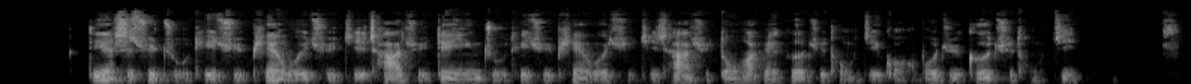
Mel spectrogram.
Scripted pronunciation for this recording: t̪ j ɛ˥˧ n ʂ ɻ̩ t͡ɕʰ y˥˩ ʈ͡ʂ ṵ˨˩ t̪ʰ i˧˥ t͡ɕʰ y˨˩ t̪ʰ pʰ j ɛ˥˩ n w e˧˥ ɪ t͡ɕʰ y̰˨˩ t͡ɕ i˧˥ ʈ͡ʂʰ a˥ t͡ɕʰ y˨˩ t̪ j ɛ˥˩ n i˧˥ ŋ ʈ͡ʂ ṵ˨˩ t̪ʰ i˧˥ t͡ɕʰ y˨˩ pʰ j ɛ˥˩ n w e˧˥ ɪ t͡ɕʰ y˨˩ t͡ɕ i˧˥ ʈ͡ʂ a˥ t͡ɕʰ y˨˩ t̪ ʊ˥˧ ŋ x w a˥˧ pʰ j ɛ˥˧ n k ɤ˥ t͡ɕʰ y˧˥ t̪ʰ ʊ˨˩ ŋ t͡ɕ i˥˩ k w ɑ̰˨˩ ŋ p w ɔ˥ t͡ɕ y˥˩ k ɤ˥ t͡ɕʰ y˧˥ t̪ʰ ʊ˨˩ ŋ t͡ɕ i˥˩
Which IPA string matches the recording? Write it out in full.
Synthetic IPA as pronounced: t̪ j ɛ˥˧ n ʂ ɻ̩ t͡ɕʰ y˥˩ ʈ͡ʂ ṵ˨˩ t̪ʰ i˧˥ t͡ɕʰ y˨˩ pʰ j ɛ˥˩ n w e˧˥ ɪ t͡ɕʰ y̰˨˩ t͡ɕ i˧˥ ʈ͡ʂʰ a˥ t͡ɕʰ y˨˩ t̪ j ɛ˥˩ n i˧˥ ŋ ʈ͡ʂ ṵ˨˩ t̪ʰ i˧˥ t͡ɕʰ y˨˩ pʰ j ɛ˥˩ n w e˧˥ ɪ t͡ɕʰ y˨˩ t͡ɕ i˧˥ ʈ͡ʂʰ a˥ t͡ɕʰ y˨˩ t̪ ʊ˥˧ ŋ x w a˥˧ pʰ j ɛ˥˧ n k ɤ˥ t͡ɕʰ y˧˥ t̪ʰ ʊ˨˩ ŋ t͡ɕ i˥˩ k w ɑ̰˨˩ ŋ p w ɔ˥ t͡ɕ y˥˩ k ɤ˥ t͡ɕʰ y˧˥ t̪ʰ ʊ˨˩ ŋ t͡ɕ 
